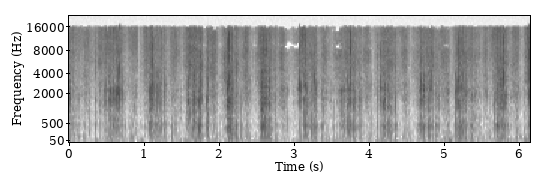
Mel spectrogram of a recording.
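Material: Satin fabric.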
